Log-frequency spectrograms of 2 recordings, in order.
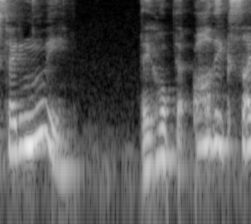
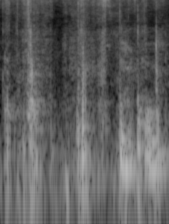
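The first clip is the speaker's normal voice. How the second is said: whispered, slow aside; hushed aside; 3 semitones lower, 9 dB quieter, much slower than usual. Real, not acted. Teacher hushing to the class, slow whisper. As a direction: drop to a slow whisper for effect. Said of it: "teacher aside on dog's breath".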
